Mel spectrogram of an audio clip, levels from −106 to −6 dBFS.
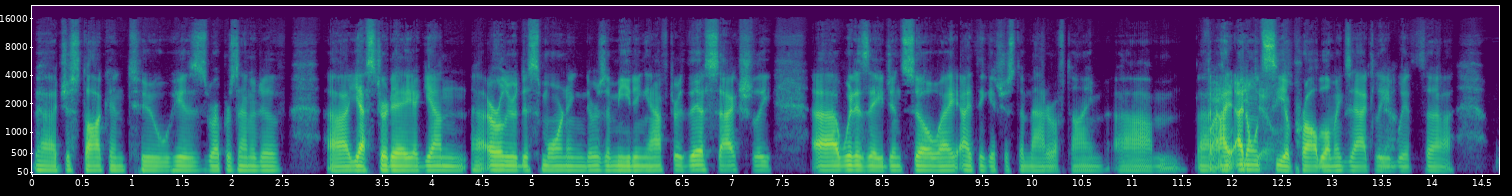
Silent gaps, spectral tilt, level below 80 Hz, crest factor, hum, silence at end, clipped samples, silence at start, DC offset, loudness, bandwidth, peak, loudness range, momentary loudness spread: none; -5 dB/octave; -64 dBFS; 22 dB; none; 0.2 s; under 0.1%; 0 s; under 0.1%; -29 LUFS; 16.5 kHz; -6 dBFS; 3 LU; 12 LU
